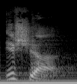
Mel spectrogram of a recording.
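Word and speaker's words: Isha (אישה): In the Hebrews, it's pronounced Isha. And it's derived from the Hebrew word for man, which is Ish. So Ish is man, Isha is woman.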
